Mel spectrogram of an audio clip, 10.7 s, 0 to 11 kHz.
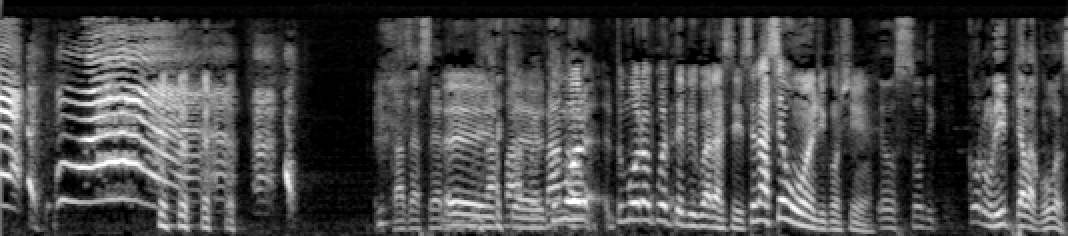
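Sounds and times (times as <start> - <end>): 
infant crying: 0.0 - 3.1
laughter: 1.5 - 2.5, 4.6 - 5.6
speech: 1.6 - 2.6, 3.8 - 10.6.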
